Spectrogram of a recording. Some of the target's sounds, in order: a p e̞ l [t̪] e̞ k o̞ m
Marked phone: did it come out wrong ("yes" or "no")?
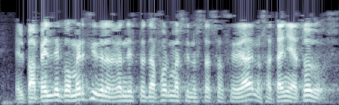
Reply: yes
